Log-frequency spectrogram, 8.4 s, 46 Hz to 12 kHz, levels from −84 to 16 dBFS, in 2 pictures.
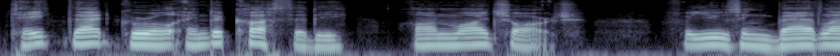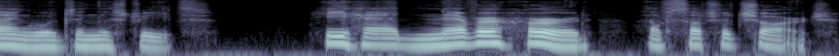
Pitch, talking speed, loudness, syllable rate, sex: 135 Hz, 165 wpm, -17 LUFS, 4.6 syllables/s, male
